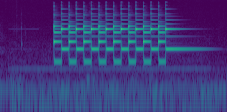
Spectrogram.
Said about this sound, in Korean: 그리고 그날 저녁 전화벨이 울렸습니다.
